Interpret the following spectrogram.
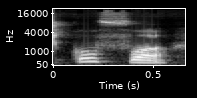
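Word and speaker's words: cough: Next है सी। सी का उच्चारण क रहता है और सी को हम स भी पढ़ते हैं। लेकिन यहां पर हम सी को क पढ़ रहे हैं और ओ यू जी एच को फ। तो यह हो गया कफ।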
